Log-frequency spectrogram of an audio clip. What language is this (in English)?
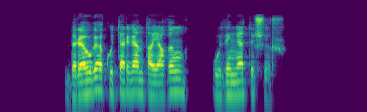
Bashkir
